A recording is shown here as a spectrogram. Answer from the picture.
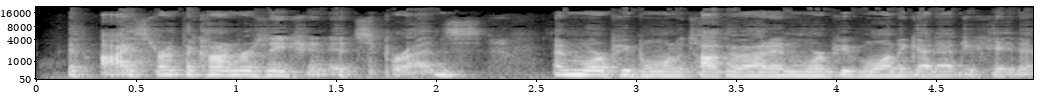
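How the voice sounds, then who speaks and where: A woman's animated, medium-pitched voice at a very fast pace. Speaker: vlogger and intersex advocate. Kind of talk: personal vlog.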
